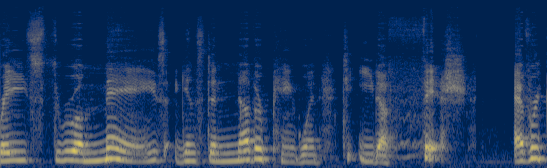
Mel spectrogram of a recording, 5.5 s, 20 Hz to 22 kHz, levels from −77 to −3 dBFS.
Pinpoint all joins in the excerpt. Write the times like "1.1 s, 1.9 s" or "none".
none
